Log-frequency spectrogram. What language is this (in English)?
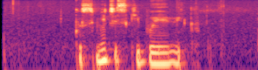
Russian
